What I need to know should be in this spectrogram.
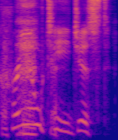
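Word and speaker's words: Creality: No, but I've got Crealty. Is that how you pronounce it? That's right. Yeah.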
